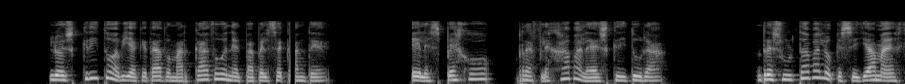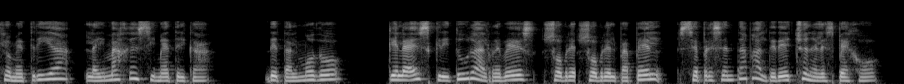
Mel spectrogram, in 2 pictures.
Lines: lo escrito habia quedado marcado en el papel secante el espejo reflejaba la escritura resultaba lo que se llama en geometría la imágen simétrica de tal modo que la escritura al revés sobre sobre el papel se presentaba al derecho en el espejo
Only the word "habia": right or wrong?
right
